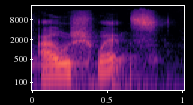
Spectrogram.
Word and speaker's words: Auschwitz: Sorry if I'm pronouncing the Auschwitz bit wrong. I can never say I can never be sure if I actually say that correctly or whatever. But sounds correct to me.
